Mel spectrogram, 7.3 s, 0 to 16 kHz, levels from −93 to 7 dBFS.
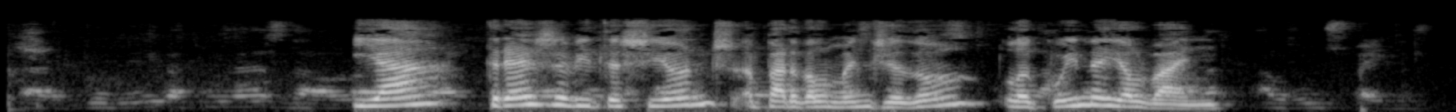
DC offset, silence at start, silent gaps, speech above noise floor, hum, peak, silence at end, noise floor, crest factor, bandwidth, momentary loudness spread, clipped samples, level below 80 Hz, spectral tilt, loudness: under 0.1%; 0.1 s; none; 34 dB; none; -2 dBFS; 0.4 s; -53 dBFS; 18 dB; 8.4 kHz; 8 LU; under 0.1%; -62 dBFS; -5.5 dB/octave; -19 LUFS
